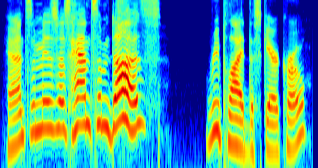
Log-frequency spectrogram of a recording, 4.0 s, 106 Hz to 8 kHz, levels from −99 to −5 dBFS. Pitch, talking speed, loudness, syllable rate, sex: 255 Hz, 120 wpm, -19 LUFS, 4.8 syllables/s, female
